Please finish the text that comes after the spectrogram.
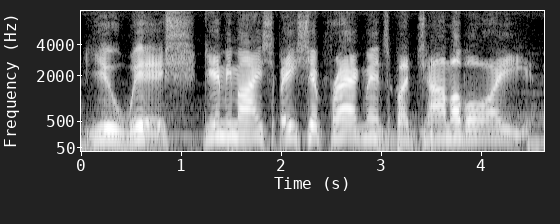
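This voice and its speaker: An actor playing a cocky, sarcastic, short-tempered alien invader in a video game, with a brash, slangy, gravelly delivery. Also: male voice, high voice, takes it slowly, bright, forceful tone, slight background noise, full character voice. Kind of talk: video game cutscene acting.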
